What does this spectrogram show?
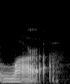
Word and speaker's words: Laura: sister her name was laara looked like spelled like Laura but pronounced Lara yeah well that's how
